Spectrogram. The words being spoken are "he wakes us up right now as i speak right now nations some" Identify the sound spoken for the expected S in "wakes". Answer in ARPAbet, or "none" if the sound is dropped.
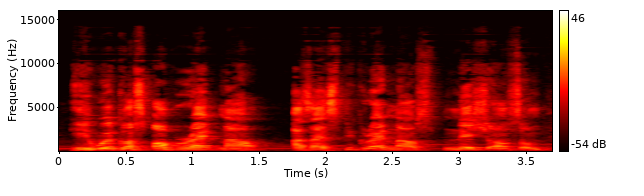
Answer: none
